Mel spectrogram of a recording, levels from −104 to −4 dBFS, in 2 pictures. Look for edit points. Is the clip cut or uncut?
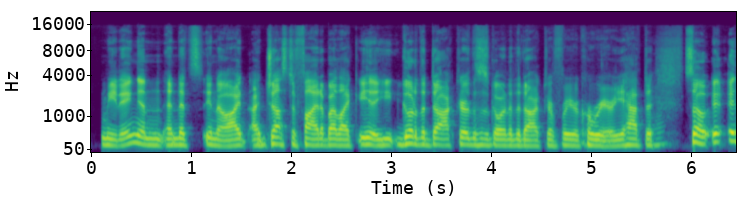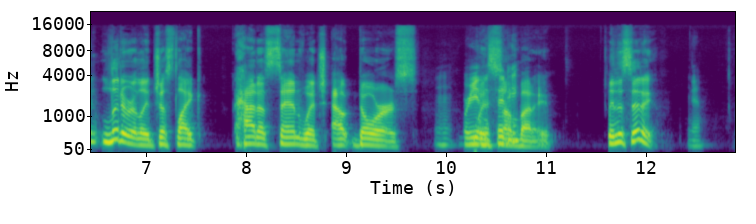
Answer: uncut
